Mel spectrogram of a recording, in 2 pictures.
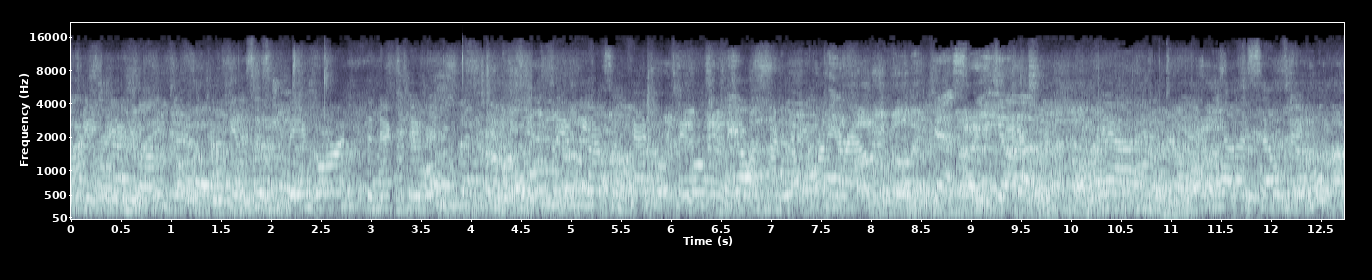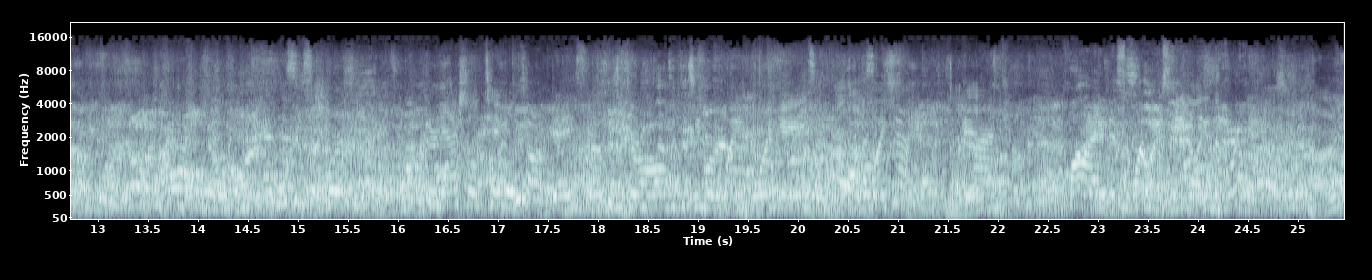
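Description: A large crowd chatters steadily in an echoing room.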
